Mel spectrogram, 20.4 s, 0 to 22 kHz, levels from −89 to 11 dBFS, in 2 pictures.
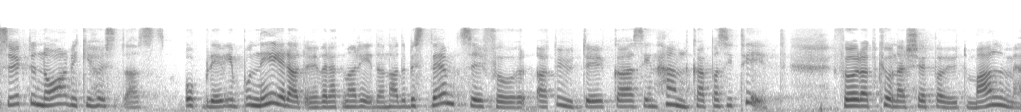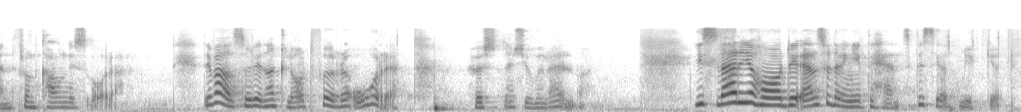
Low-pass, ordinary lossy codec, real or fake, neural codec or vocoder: none; none; fake; codec, 16 kHz, 2 kbps, X-Codec, HuBERT features, trained on LibriSpeech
